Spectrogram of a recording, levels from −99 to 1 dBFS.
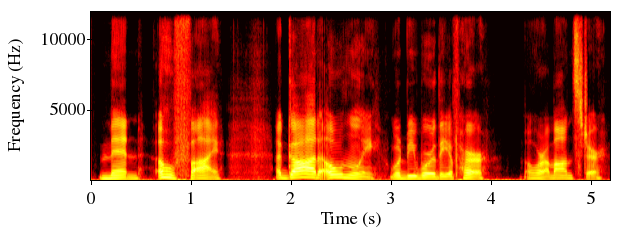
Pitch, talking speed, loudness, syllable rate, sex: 175 Hz, 160 wpm, -18 LUFS, 4.5 syllables/s, female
